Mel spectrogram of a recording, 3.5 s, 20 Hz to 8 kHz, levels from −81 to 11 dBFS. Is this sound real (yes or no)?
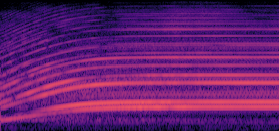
yes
